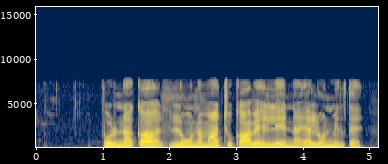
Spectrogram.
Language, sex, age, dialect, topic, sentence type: Magahi, female, 25-30, Southern, banking, question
